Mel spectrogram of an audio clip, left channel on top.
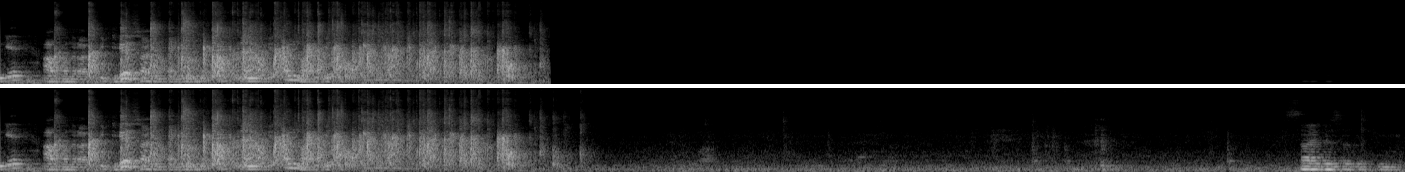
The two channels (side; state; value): left; drops out; at 5.6 s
